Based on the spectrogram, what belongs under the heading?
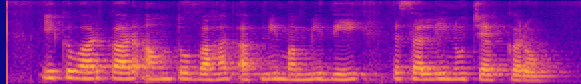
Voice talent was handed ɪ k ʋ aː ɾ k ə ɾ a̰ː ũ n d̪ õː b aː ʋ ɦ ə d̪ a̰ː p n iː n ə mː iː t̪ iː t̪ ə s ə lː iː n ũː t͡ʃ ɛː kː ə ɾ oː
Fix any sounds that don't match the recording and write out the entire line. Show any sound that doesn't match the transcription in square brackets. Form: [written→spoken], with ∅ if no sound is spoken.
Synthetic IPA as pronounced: ɪ k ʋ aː ɾ k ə ɾ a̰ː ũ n [d̪→t̪] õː b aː [ʋ→∅] ɦ ə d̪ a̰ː p n iː [n→m] ə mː iː [t̪→d̪] iː t̪ ə s ə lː iː n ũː t͡ʃ ɛː kː ə ɾ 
